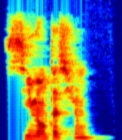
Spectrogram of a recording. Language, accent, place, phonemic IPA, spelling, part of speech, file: French, France, Lyon, /si.mɑ̃.ta.sjɔ̃/, cimentation, noun, LL-Q150 (fra)-cimentation.wav
- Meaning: 1. cementation 2. cementing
